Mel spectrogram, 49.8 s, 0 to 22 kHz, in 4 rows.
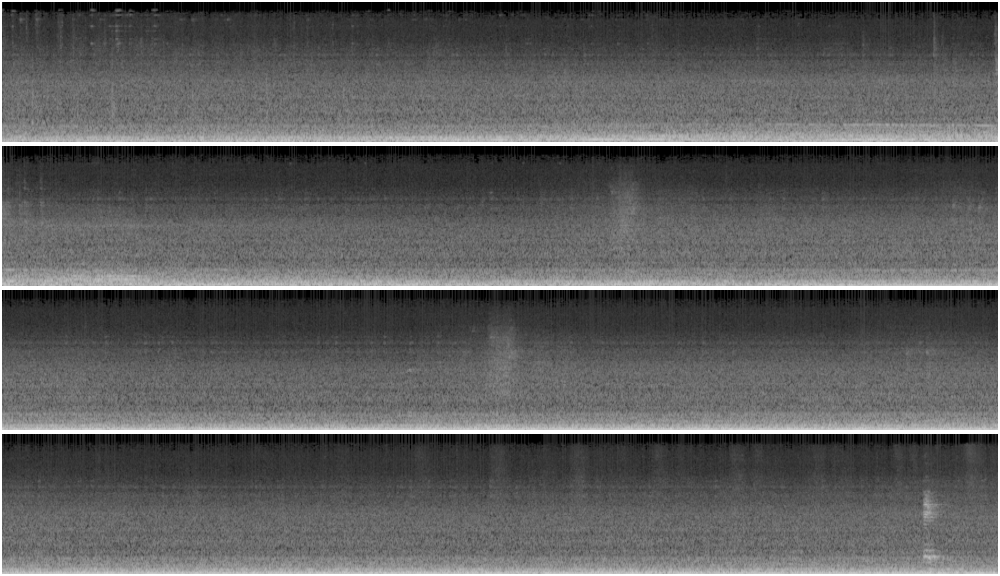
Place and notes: sound of the bridge on the +15 walkway Calgary
Alberta, Canada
